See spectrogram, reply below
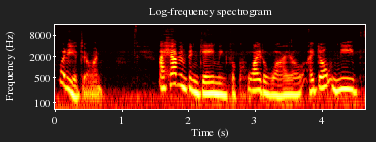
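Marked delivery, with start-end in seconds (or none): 0.0-0.7 scolding herself. Retold or imitated. Vlogger telling herself off over desk clutter, mildly scolding. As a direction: chide yourself, stretching the name then dropping. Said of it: "And I'm like".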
